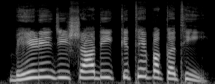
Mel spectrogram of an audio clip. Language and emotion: Sindhi, neutral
